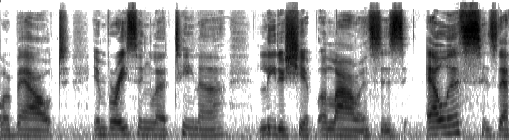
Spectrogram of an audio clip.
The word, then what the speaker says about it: ELLAS: foundation is all about embracing Latina leadership allowances Ellis is that how you pronounce it yes a yes A yes okay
